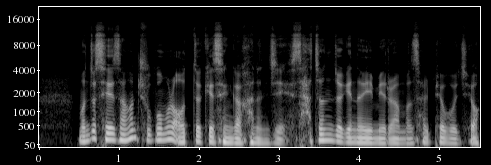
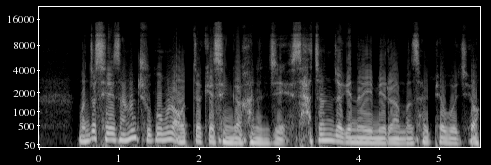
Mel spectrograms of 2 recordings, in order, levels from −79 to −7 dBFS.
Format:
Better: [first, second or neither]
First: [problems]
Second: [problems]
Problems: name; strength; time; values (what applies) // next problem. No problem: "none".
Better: first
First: none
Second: distortion; heavy; 20% of the sound clipped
